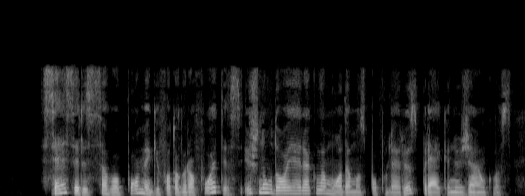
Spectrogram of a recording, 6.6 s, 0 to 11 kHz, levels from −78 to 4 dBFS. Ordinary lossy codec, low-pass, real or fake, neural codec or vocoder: AAC, 32 kbps; 7.2 kHz; real; none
